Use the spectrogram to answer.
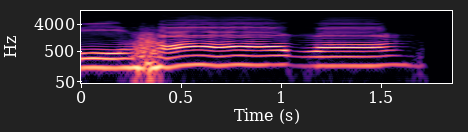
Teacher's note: pada lafal ha ada fathah bertemu alif, yaitu mad tabi'i, panjangnya 2 harokat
